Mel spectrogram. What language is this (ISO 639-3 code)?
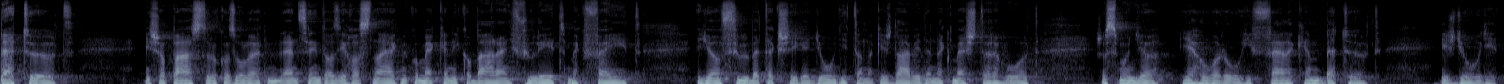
hun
